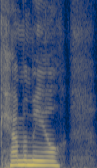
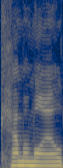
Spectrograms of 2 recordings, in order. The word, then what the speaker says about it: chamomile: bit crazy but we've got chamomile or chamomile depending on how you want to pronounce it we have some sweet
